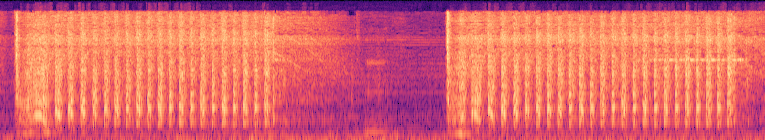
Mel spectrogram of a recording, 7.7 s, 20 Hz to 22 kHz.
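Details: Hino 200 series diesel (1GD/2GD) that won't start after sitting overnight, scan code injector driver circuit performance bank 1, wiring, relays and fuses to be checked: two cranking bursts with even compression beats and no firing. Crank, no start.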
